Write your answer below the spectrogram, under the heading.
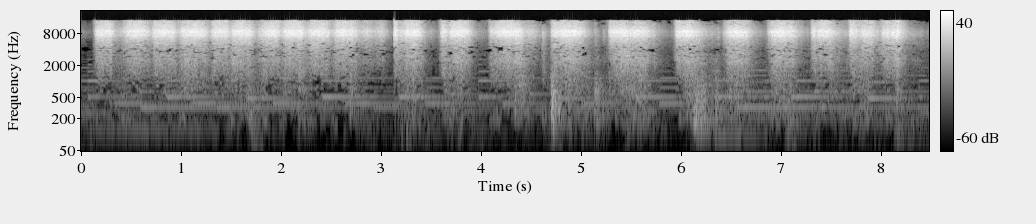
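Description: Brisk broom strokes sweeping the metal floor of a gas oven, about two to three a second, clearing out burnt bread crumbs and dust. Background music plays under the sweeping.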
